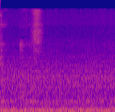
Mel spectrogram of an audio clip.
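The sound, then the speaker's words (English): Steady road rumble from a car driving on a freeway, a dense low roar that holds at an even level throughout with no distinct events standing out. “Sorry for the background noise. We're driving. We are on a freeway.”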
